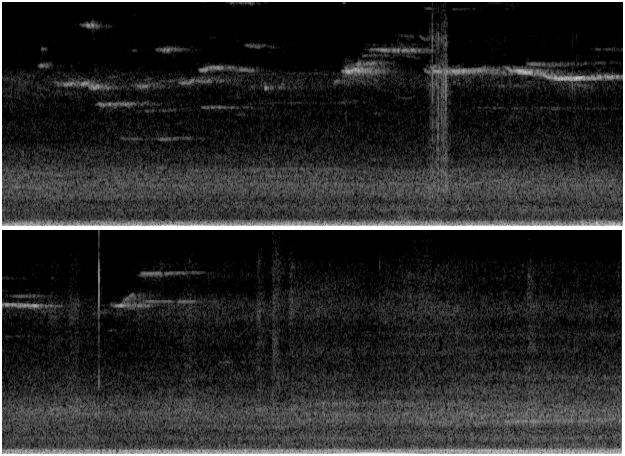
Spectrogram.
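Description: Diesel bus engines pulling away across a bus station yard: a steady low rumble that swells briefly about seven and a half seconds in.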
